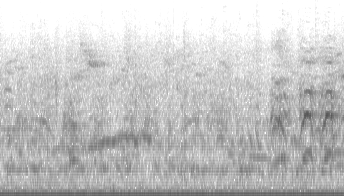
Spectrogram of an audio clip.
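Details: Parent tiger chickens kept for hatching on a farm cluck and squawk loudly in the distance from the other side of the farm, over a steady farmyard hum.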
